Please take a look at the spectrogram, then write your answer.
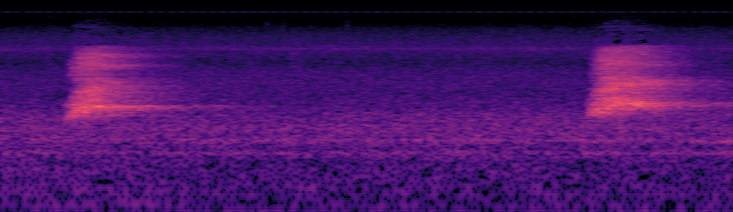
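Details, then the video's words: Two raspy, drawn-out screams from a red fox vixen, harsh and hoarse with an abrupt start, separated by about four seconds of near silence with faint background hiss. "Red Fox vixen's scream"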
